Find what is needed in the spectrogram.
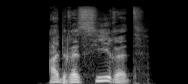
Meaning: second-person plural subjunctive I of adressieren
- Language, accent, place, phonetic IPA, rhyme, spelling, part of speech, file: German, Germany, Berlin, [adʁɛˈsiːʁət], -iːʁət, adressieret, verb, De-adressieret.ogg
